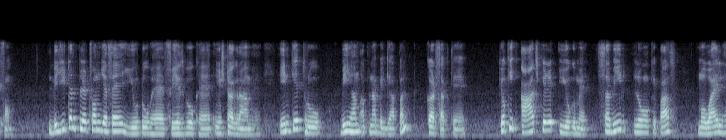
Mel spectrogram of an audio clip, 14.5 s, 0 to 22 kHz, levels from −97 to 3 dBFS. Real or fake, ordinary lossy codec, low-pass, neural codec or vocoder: real; Opus, 24 kbps; 7.2 kHz; none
